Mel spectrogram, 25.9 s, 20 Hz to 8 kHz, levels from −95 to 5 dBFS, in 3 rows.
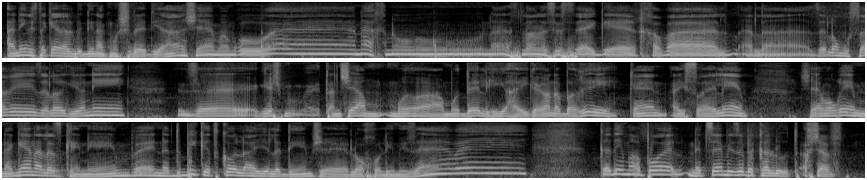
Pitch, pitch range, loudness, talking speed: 140 Hz, 120-190 Hz, -26 LUFS, 110 wpm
